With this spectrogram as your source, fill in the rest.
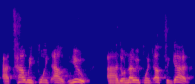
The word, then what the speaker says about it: Adonai: It's pronounced Adonai.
